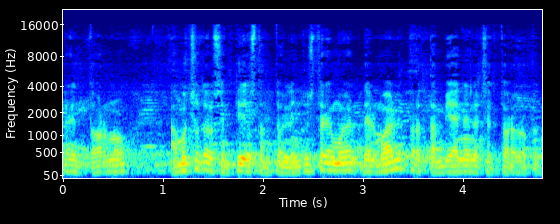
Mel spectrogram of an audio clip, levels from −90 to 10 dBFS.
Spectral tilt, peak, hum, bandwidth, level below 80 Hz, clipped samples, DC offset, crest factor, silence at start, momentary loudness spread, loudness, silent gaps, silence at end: -7 dB/octave; -12 dBFS; none; 16 kHz; -66 dBFS; under 0.1%; under 0.1%; 18 dB; 0 s; 7 LU; -29 LUFS; none; 0 s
